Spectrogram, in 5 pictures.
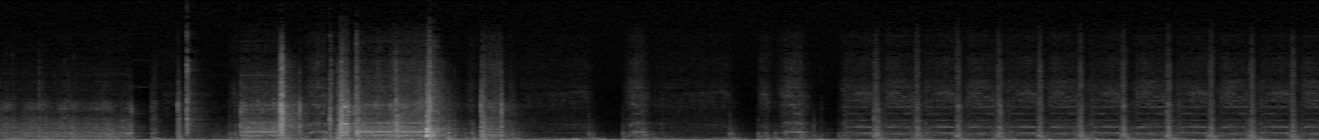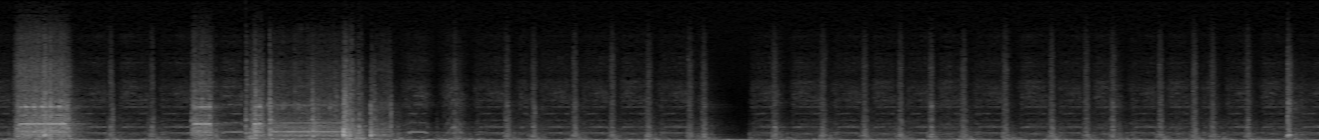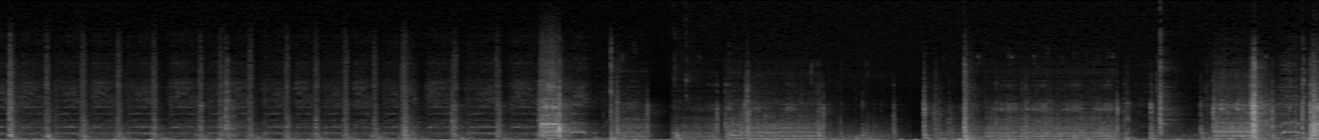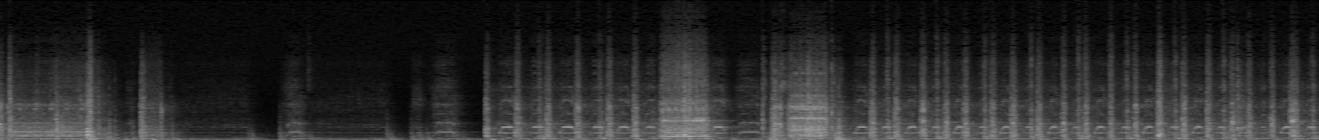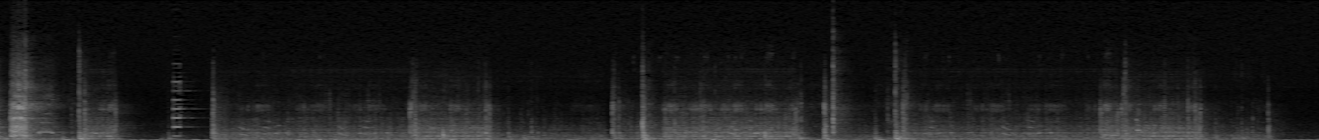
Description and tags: Printer from am PC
